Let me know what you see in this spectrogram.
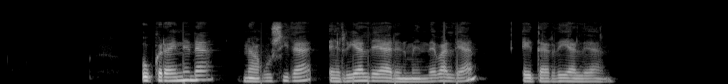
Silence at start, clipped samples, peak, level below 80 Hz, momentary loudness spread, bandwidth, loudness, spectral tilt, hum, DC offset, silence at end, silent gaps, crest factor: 1.45 s; under 0.1%; -6 dBFS; -60 dBFS; 10 LU; 7.8 kHz; -23 LUFS; -6.5 dB/octave; none; under 0.1%; 1.15 s; none; 18 dB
